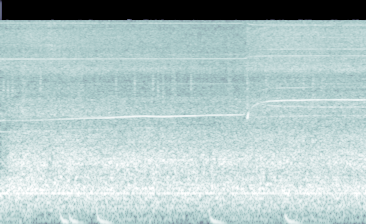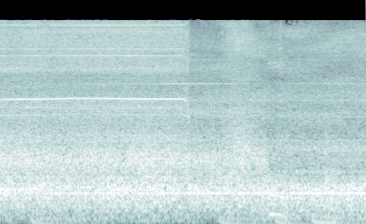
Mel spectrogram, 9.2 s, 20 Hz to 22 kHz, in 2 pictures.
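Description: A loud, steady vacuum cleaner sucking up drill shavings inside a BMW F30 335i roars continuously with a high whine, broken by occasional low thumps and scraping as debris is drawn in.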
